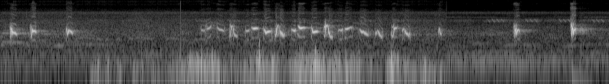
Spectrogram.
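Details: Wild sooty-headed bulbul in a fight: scattered sharp chirps and a jumbled, warbling phrase of twisting notes over low rumbling background noise.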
